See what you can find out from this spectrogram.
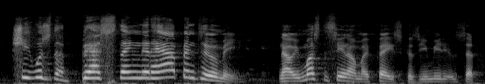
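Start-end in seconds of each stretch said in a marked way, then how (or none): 0.1-2.4 enthusiastic. Retold or imitated. Coworker praises Amy eagerly.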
